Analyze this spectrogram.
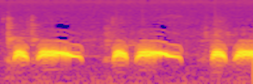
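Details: Loud, close spotted dove in 'giọng hạp' voice calling to lure wild doves: a short blunt note followed by a long coo that slides downward, repeated three times at a steady pace.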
